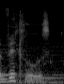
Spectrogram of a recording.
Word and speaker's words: victuals: I've never seen the word victuals spelled like that. I've always seen it V-I-T-T-L-E-S. I would not have imagined it victuals.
